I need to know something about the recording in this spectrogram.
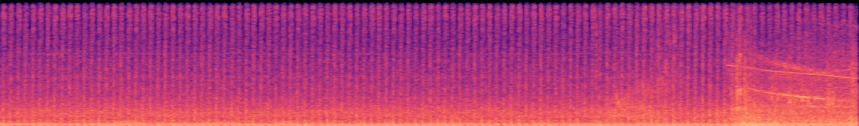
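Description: A helicopter's rotor whirs steadily close by.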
